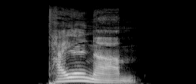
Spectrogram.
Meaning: first/third-person singular dependent preterite of teilnehmen
- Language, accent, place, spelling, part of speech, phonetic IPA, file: German, Germany, Berlin, teilnahm, verb, [ˈtaɪ̯lˌnaːm], De-teilnahm.ogg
